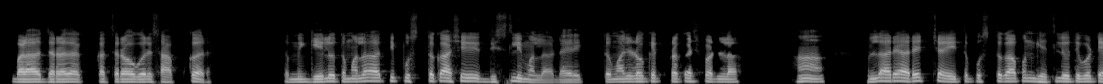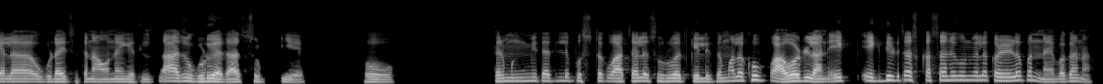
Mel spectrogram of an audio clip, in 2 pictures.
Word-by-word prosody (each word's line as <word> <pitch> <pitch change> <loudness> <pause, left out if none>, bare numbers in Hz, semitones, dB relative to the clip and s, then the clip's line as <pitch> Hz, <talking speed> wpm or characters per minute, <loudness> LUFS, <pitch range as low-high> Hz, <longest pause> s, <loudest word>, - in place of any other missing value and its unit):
"बाळा, 120 0 +5
जरा 120 0 +2 0.2
कचरा 120 +1 0
वगैरे 120 0 +1
साफ 110 -1 -3
कर." - - 0 0.8
तर - - -7
मी 120 +1 -2
गेलो, 130 +4 +2
तर - - -2
मला 150 +4 +1
ती 160 - -3
पुस्तकं 150 +2 -2
अशी 150 +1 +1
दिसली 140 +6 -3
मला 105 -5 -5
डायरेक्ट, 105 0 -6 0.2
तर - - 0
माझ्या 125 +2 -2
डोक्यात 135 +1 -1
प्रकाश 135 0 -2
पडला 125 -3 -1 0.6
हां. 135 -1 -1 0.5
म्हटलं, 135 +5 0
"अरे! 160 +1 +2
अरेच्चा! 155 +2 +1
ही 125 -3 +1
तर - - -4
पुस्तकं 140 +1 -3
आपण 145 +1 -2
घेतली 130 +2 -2
होती, 135 +1 0
बट, 135 +1 -1
याला 130 0 +2
उघडायचं 125 0 0
तर - - 0
नाव 120 -1 0
नाही 125 0 -1
घेतलं. 115 -1 -4
तर 115 - -4
आज 150 0 +4
उघडूयात, 135 -3 +5
आज 125 - +1
सुट्टी 125 -1 -5
आहे." 105 - -5 0.6
हो. 115 -2 0 1.0
तर 145 - +3
मग 155 +1 -1
मी 170 - -2
त्यातले 165 +1 -1
पुस्तक 155 0 -3
वाचायला 155 +2 +3
सुरुवात 150 0 +2
केली. 140 -1 +2
तर 145 - 0
मला 175 +2 +2
खूप 205 -3 +1
आवडलं 150 +3 +8
आणि 135 +3 0
एक 165 +1 -1
एक-दीड 180 +3 +1
तास 200 -1 +2
कसा 195 +1 +1
निघून 195 0 0
गेला, 195 0 0
कळलं 175 +1 +3
पण 200 -2 -1
नाही. 115 -1 -2
बघा 130 +5 -1
ना. 120 -6 -6
135 Hz, 190 wpm, -23 LUFS, 125-155 Hz, 1.0 s, आवडलं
